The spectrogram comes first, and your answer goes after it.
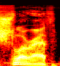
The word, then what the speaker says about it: Schlereth: I've heard your name pronounced as Schlloreth before. It used to be get pronounced that way my first three years in the league.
